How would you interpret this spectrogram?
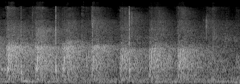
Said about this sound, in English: Can we give them a round of applause once again,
